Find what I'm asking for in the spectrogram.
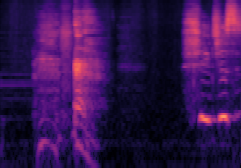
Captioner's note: Irving clears his throat; Irving giggles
